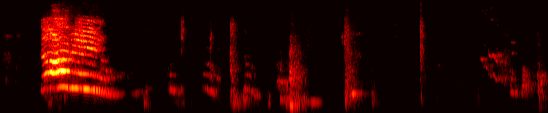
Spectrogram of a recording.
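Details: In an indoor puppy pen, a four-week-old Cavalier King Charles Spaniel from Daisy's litter lets out one loud, clear, wavering whine lasting about a second. Faint scattered squeaks and soft rustles follow.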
